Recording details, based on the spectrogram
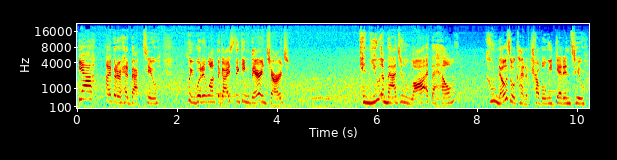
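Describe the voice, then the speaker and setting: Woman playing a high-voiced earnest young mage girl. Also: lively intonation, moderate pace, noisy background, natural voice. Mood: warm, reassuring. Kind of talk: video game cutscene voice acting. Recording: music behind the voice.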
